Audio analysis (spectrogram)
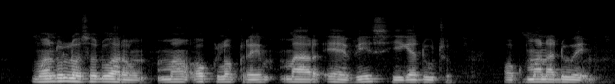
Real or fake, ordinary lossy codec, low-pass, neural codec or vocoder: real; none; 10.8 kHz; none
